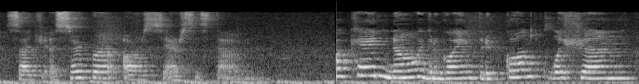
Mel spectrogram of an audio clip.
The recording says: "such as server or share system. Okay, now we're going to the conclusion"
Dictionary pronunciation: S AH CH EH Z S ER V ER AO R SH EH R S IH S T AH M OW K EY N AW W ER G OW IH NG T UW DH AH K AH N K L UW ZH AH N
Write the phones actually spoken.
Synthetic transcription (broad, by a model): S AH CH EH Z S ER P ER AO R S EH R S IH S T AH M OW K EY N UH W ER G OW IH NG T UW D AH K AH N K L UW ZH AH N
